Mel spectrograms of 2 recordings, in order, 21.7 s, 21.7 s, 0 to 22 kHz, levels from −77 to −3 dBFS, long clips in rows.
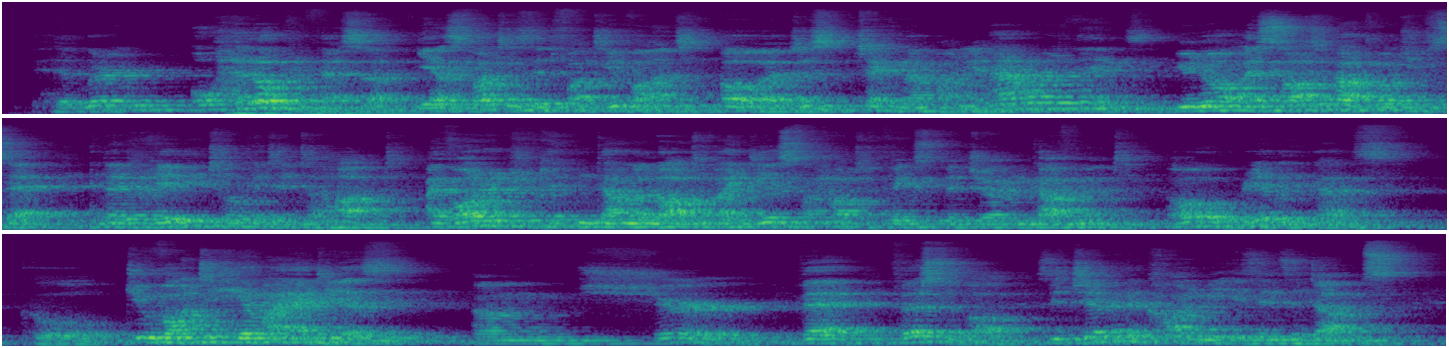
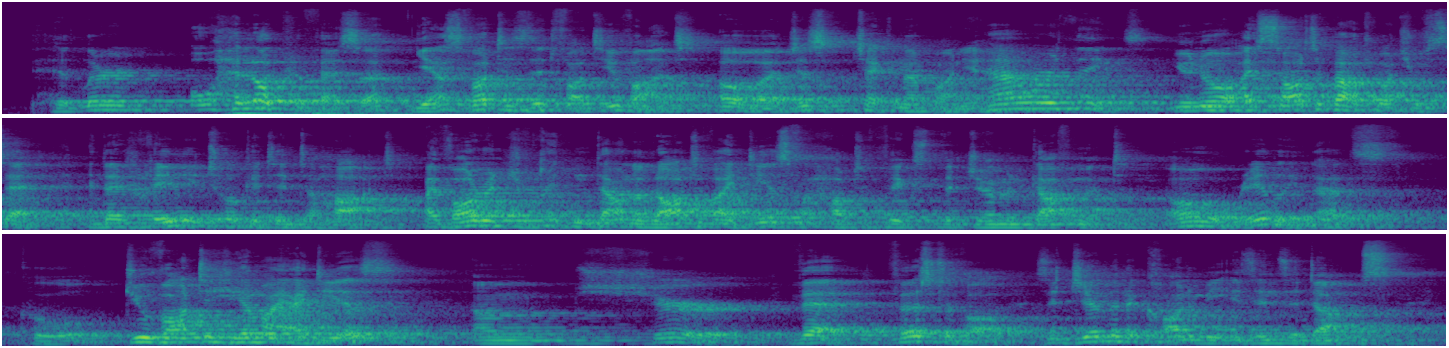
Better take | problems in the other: second | room echo; strong; dies away in 1.3 s; slight in the second // off-mic speech; far; somewhat distant in the second

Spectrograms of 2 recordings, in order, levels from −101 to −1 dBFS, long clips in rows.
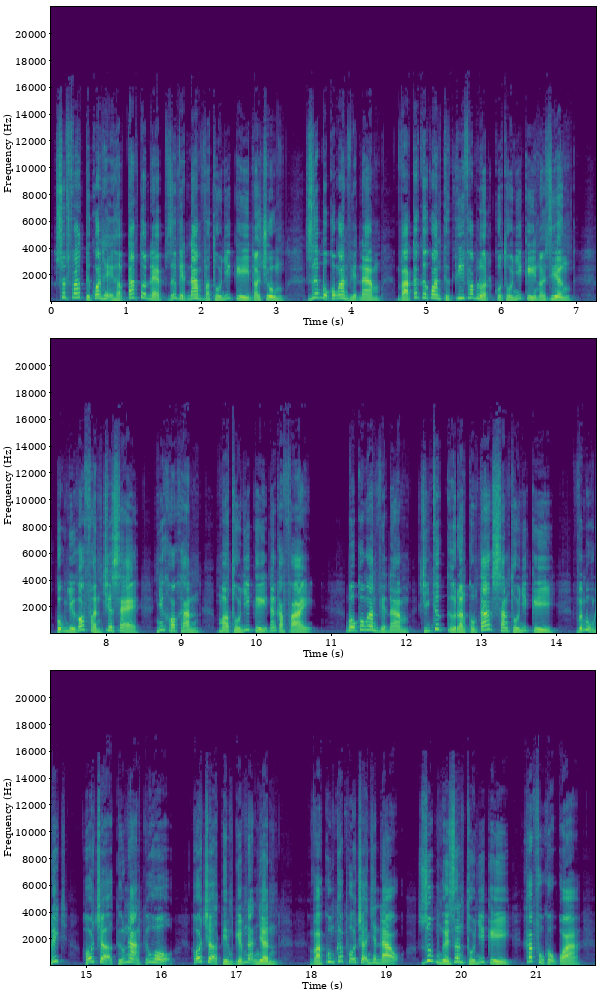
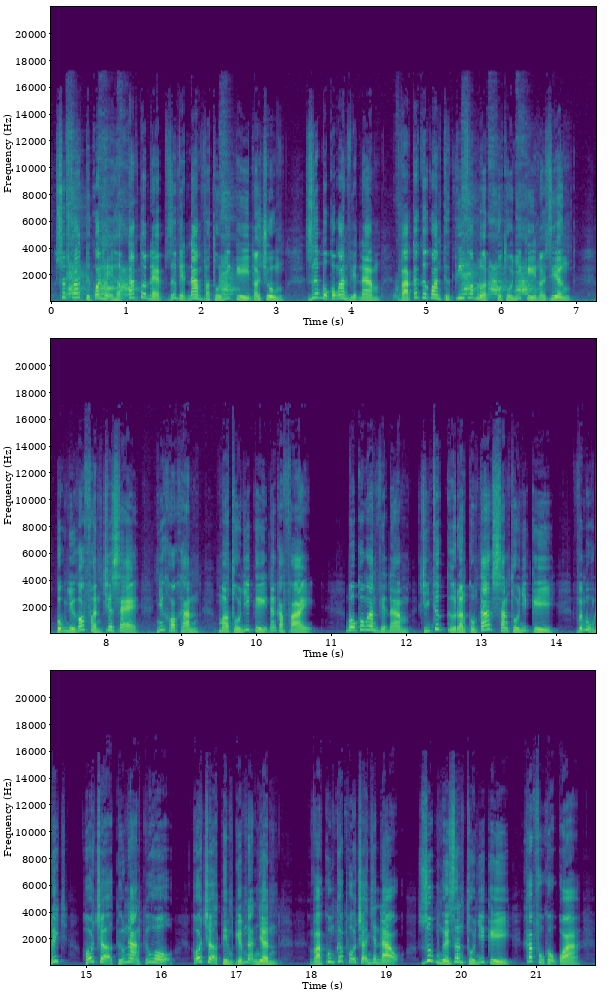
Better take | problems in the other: first | animal sounds; loud; throughout; 8 dB below the speech

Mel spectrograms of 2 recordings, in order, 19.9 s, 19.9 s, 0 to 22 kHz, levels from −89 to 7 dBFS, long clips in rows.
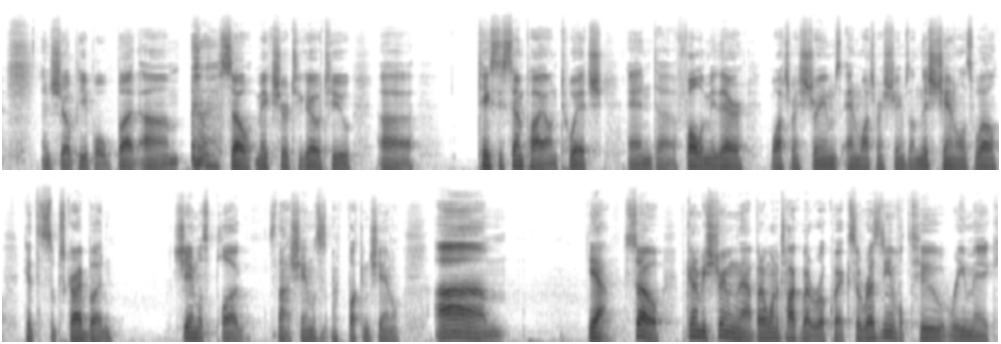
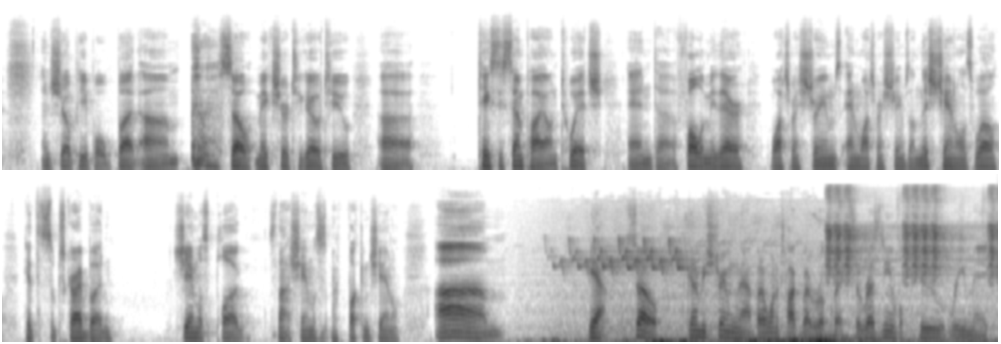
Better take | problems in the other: first | animal sounds; very loud; from 15 s on; 3 dB above the speech

